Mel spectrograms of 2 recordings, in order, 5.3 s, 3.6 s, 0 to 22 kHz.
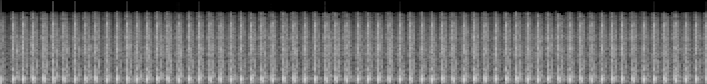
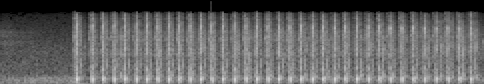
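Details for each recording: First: DYE DSR+ paintball marker efficiency test, tank around 900 PSI and dropping: fast crisp string of pops about three per second, fairly even, trailing off; firing normally with pressure. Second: Dye DSR+ paintball marker efficiency test, tank down from about 900 PSI and getting real low: fast sharp pops about four a second, growing uneven as velocity drops and shot sound changes; marker running out of air.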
